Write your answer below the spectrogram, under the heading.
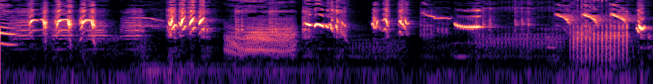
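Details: Javan myna (Acridotheres javanicus) master song for training young birds: a busy, varied song of rapid chattering notes, harsh rasping bursts, and sharp whistled phrases sliding up and down, tumbling without pause.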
